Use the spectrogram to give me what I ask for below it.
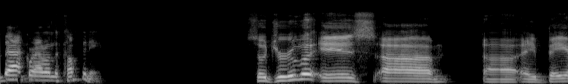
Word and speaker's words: Druva: heard of I hope I'm saying it right druva you got it right awesome what what's you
